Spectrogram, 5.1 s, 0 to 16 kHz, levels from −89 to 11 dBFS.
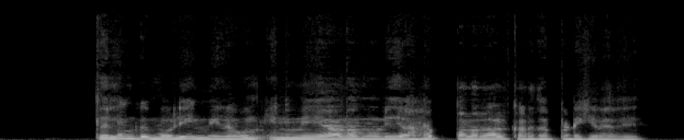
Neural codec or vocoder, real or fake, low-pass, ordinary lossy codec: codec, 32 kHz, 1.9 kbps, SNAC; fake; 14.4 kHz; MP3, 64 kbps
